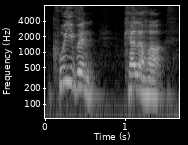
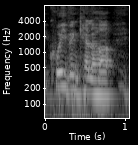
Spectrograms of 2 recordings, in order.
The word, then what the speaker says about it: Caoimhin Kelleher: We have got Caoimhin Kelleher. It took me a while to know how to pronounce his name, but now I do. Caoimhin Kelleher in goal.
